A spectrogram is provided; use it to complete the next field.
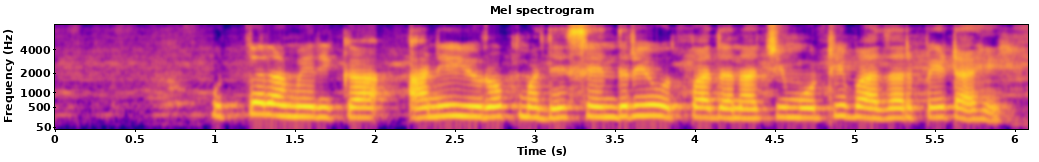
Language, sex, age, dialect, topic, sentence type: Marathi, female, 31-35, Standard Marathi, agriculture, statement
